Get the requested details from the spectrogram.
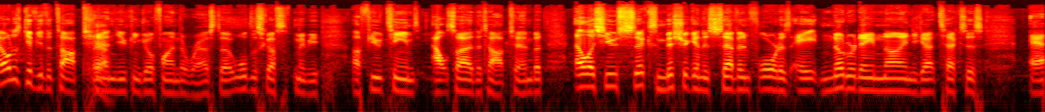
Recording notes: from The Union Pub and Grill in Huntington, West Virginia.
